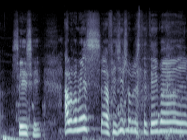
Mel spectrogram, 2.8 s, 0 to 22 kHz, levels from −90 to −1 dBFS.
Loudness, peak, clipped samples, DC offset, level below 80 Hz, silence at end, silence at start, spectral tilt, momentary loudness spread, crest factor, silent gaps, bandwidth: -20 LUFS; -4 dBFS; under 0.1%; under 0.1%; -36 dBFS; 0 s; 0 s; -5 dB/octave; 6 LU; 16 dB; none; 15.5 kHz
